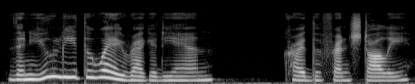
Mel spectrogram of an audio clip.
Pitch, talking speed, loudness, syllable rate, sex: 225 Hz, 160 wpm, -17 LUFS, 4.1 syllables/s, female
